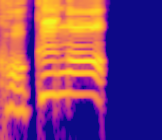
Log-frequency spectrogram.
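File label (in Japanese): "kokugo", Japanese, girl; voice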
